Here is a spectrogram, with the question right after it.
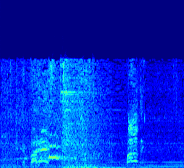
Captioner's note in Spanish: Frenazo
